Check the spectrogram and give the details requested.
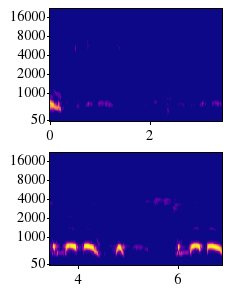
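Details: Zebra dove in fired-up singing condition, starting with faint soft notes, then breaking into a few loud rolling coos and a final phrase near the end.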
